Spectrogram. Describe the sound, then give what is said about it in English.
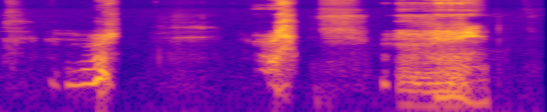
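A voice imitates the strained, growly effort grunts of a fairly hefty creature lifting something up. There are four loud bursts separated by short pauses, and the last one is longer and rougher, as if heaving something heavy. “We're going to just do a couple of effort sounds. So I just want you to have that creature like they're lifting something up.”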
